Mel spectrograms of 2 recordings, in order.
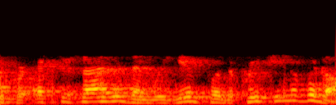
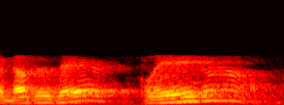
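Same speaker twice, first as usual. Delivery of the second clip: normal talking voice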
